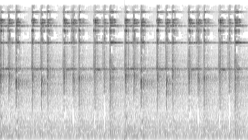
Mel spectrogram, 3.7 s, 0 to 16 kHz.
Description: Latin House Loop 128 BPM; Vengeance Samples

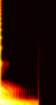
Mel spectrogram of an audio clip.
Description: Percussion

